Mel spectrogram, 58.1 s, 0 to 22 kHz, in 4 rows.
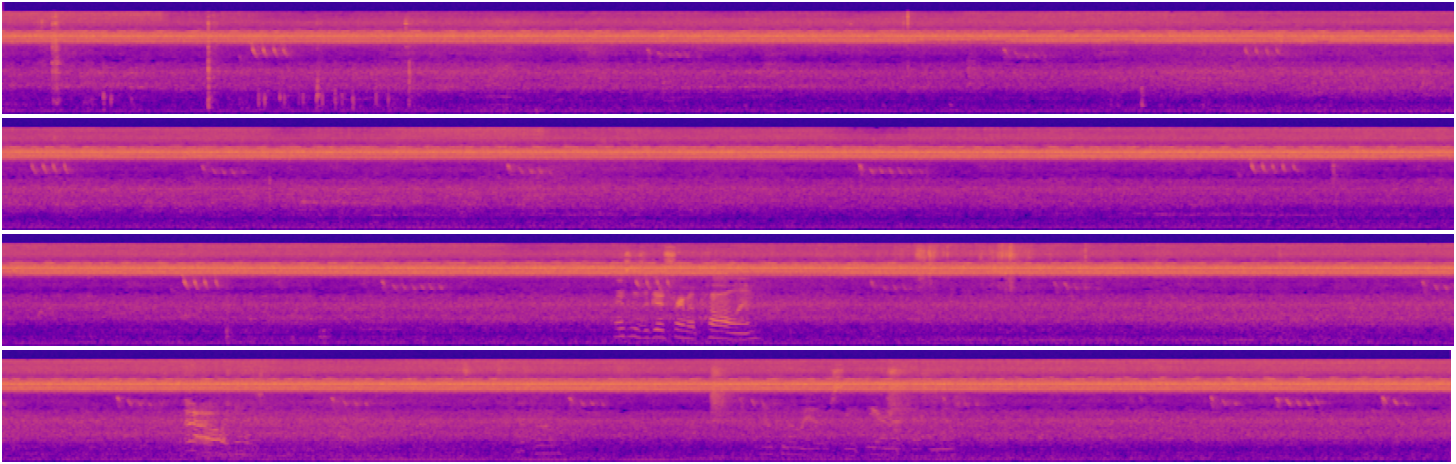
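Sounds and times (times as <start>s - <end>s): insect chorus: 0.0s - 58.0s
short insect chirps: 43.0s - 58.0s.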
